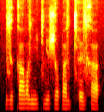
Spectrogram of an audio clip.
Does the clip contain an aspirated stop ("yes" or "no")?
yes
